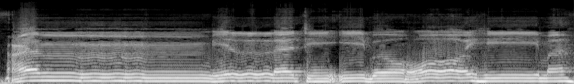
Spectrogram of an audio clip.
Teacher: tidak lagi dibaca an millati, tapi langsung ke mim dan ditahan suara mimnya karena ia bacaan idgham bi gunnah.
